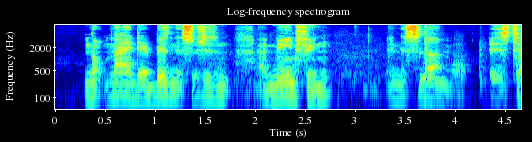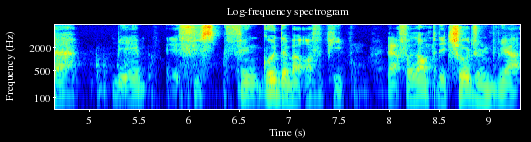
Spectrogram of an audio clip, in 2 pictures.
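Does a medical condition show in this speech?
Yes: stuttering; slight stammer, past leg problems treated with physiotherapy; episode recorded back to back, left unedited and raw; stuttered speech; here repeated sounds, prolonged sounds.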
